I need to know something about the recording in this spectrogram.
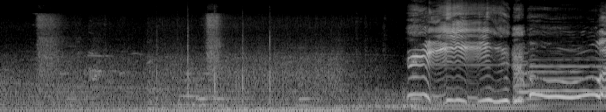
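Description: A low cartoon vehicle rumble that builds for about four seconds, with two short hisses. About four seconds in, a loud, wobbling, wavering voice-like wail comes in over a steady low music bed.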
